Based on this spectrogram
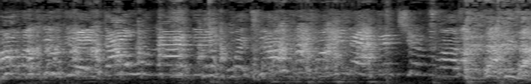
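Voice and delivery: high, loud mock complaint amid laughter; loud exasperation. Real, not acted. Playful complaint while everyone laughs.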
